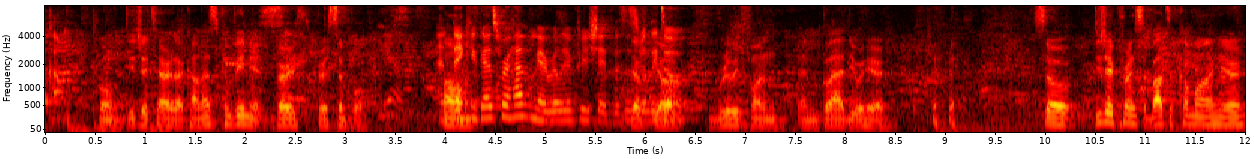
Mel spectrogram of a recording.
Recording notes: Originally broadcast live on August 22, 2016 from the storefront of The Late Late Bar on Houston Street in New York City.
